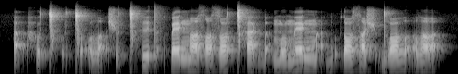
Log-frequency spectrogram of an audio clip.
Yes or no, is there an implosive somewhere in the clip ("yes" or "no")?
no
